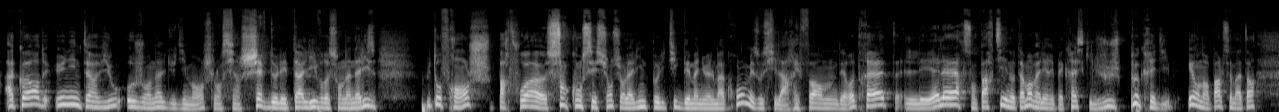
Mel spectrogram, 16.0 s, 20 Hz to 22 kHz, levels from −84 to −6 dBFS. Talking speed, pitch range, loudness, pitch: 185 wpm, 130-180 Hz, -28 LUFS, 155 Hz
